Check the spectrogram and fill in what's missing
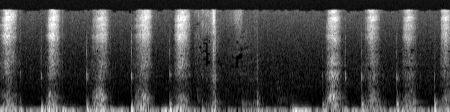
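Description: A green wooden colored pencil is rubbed and scratched across a thick drawing-paper page of a spiral sketchbook. It makes a quick run of short, rhythmic strokes, each with a dull low scuff and a bright, papery hiss. The strokes stop dead with no ring.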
